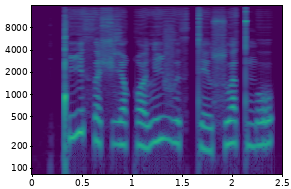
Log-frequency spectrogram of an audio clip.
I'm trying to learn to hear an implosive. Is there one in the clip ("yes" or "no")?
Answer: no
